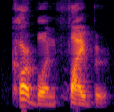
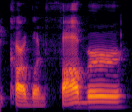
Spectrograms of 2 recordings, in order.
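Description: First: "fiber" said clearly as "FY-ber"; louder, careful correction with a long i in "fiber"; re-say "fiber" firmly as "FY-ber"; corrected pronunciation. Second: "fiber" mispronounced as "fabber"; slip of the tongue. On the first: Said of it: "Sorry about that". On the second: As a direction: say "fiber" with a short flat first vowel, "fabber". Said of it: "or should I say". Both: Real, not acted.

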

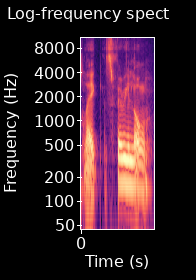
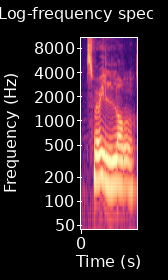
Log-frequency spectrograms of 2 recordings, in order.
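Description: First: Said in the usual way. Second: "very" said louder and lengthened in "It's very long"; stress on very. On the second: Real, not acted. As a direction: lean hard on "very" before "long". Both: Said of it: "Can you guys see?".

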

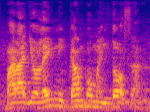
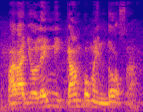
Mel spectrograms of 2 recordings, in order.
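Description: Both takes have the same delivery.

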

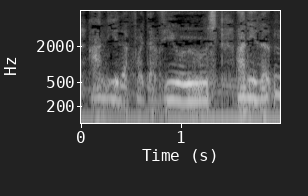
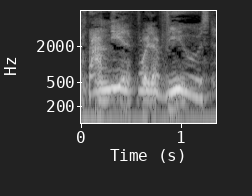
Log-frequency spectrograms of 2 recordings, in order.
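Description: First: Softly, pitched down low; low, soft repeat. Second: Said in the usual way. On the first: Pretend. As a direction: drop to a low, hushed voice. Same line repeated softer, lower.

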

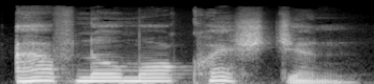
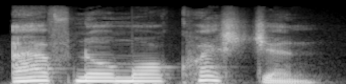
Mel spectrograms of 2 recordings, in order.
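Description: First: Slow model sentence. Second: Said in the usual way. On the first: Shown as a demonstration. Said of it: "slow model sentence". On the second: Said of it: "repeat of model".

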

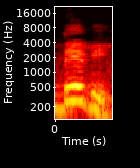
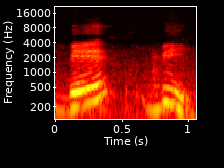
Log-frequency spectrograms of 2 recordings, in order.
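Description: First: Said in the usual way. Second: baby broken into bay, bee; syllable by syllable. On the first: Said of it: "তো আমি যদি এখানে বলি". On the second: Shown as a demonstration. Teacher showing pupils the pronunciation, baby split into two syllables. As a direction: say baby as two separate beats with a gap. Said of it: "উচ্চারণে কীরকম হলো?".

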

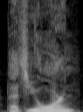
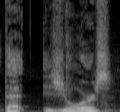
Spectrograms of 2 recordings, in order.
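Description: First: "yourn" said with a short rolled r-n ending, louder; Appalachian yourn. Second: Said in the usual way. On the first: Shown as a demonstration. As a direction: drop the s, say "yourn" in hill dialect. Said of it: "somebody might say". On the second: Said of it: "instead of saying".

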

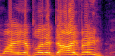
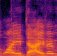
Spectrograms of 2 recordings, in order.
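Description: First: Much louder and higher, yelling the question; angry shout. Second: Said in the usual way. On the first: Real, not acted. Gamer yells at his tennis character, furious shout. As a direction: blow up at the screen.

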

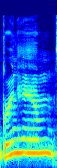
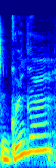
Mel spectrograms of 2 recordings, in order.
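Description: First: Gringham with a full "ham" ending; unsure pronunciation. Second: Gringham with a reduced "gum" ending; unsure pronunciation. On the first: Puzzling over the fabric pattern's name, Gringham tried as "green-ham". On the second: Puzzling over the fabric pattern's name, Gringham tried as "green-gum". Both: Real, not acted. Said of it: "what do they call it?".

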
